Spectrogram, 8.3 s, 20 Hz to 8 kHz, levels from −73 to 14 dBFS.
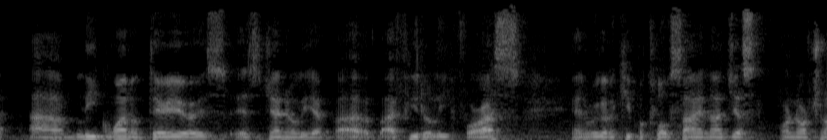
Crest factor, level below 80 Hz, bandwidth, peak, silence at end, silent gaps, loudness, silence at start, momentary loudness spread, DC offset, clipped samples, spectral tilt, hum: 20 dB; -56 dBFS; 8 kHz; -12 dBFS; 0 s; none; -31 LUFS; 0 s; 10 LU; under 0.1%; under 0.1%; -5.5 dB/octave; none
